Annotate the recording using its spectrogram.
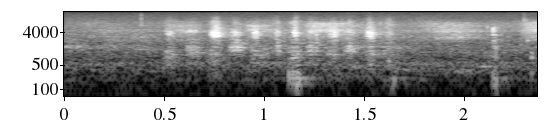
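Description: A coin scratching the latex coating off a lottery scratch-off ticket: faint, short scraping strokes with a few light ticks.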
